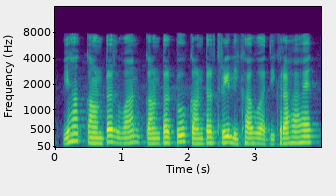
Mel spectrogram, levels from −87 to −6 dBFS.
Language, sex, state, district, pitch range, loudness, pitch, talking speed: Hindi, male, Jharkhand, Ranchi, 130-155 Hz, -16 LUFS, 140 Hz, 180 wpm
